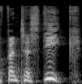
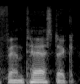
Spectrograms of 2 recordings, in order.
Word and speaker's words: Fantastique: But I have a feeling that those involved in Cinema Fantastique, and I didn't know any of them, You have to say, Cinema Fantastique. Some of the ex-writers insist on you pronounce the Fantastique. – I think that those involved with Cinema Fantastic.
